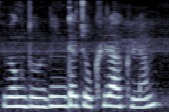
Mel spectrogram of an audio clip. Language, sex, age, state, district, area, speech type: Bengali, female, 18-30, West Bengal, Uttar Dinajpur, urban, spontaneous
